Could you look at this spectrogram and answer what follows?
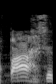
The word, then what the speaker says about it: Farsi: Inclusive, a língua deles não é o árabe, é o persa ou farsi, né? Que eles falam. Ou parse, dependendo de como é que você vai pronunciar. Né.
